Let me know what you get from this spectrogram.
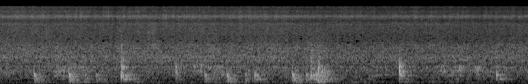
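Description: Onion and ginger-garlic paste sizzling in hot oil in a pan, with irregular scrapes and knocks of a utensil stirring them.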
